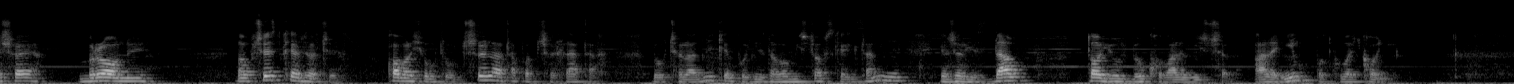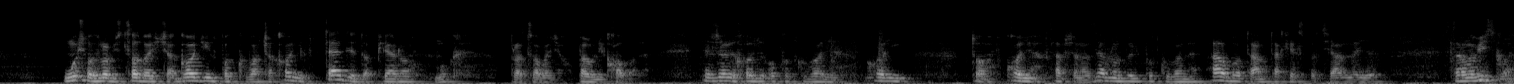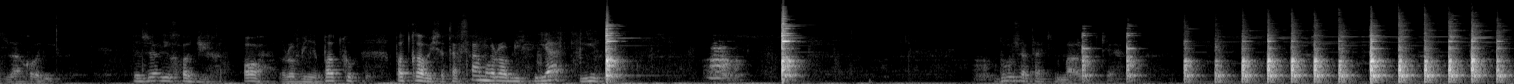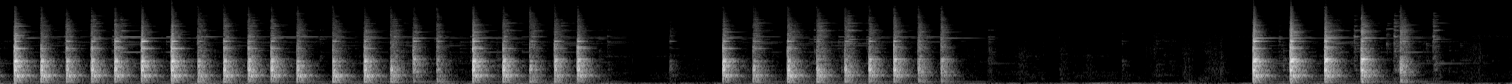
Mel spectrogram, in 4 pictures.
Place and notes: Wdzydzki Park Krajobrazowy, Kościerzyna, Polska - Wyrabianie podków
Dźwięk nagrany w Muzeum Kaszubskim Parku Etnograficznym w ramach projektu : "Dźwiękohistorie. Badania nad pamięcią dźwiękową Kaszubów".
Wdzydze Kiszewskie, Poland, 14 June 2014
